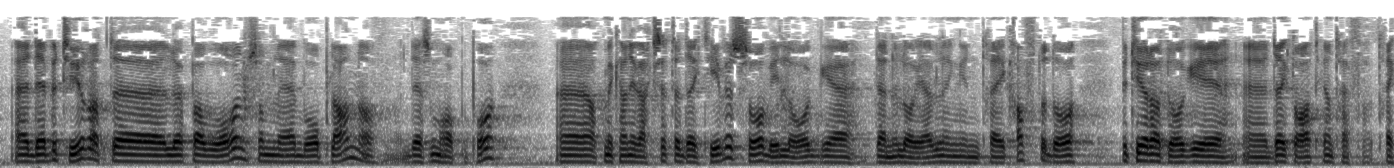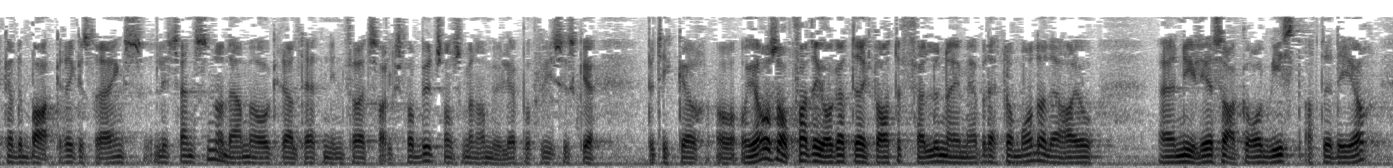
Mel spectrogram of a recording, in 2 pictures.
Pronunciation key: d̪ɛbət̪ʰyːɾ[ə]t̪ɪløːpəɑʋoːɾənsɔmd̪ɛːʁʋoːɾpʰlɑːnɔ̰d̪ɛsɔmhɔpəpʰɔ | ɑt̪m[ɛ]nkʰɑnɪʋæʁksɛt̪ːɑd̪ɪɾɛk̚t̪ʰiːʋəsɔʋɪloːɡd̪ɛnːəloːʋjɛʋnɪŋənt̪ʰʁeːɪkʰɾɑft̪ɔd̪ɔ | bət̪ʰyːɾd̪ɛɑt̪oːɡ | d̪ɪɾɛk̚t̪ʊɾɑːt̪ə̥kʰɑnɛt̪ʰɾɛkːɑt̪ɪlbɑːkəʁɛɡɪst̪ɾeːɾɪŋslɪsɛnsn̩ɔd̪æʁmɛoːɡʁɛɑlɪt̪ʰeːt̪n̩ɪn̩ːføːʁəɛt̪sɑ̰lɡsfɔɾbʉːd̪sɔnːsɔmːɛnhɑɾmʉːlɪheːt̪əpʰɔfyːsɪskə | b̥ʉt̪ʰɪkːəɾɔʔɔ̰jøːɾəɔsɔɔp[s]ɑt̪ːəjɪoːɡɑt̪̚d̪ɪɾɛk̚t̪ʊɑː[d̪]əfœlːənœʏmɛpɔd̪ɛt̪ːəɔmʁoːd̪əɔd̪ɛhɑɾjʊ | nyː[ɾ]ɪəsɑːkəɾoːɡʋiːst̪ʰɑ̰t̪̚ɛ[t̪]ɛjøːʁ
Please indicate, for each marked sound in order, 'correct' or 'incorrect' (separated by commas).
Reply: incorrect, correct, incorrect, incorrect, incorrect, incorrect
